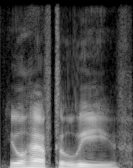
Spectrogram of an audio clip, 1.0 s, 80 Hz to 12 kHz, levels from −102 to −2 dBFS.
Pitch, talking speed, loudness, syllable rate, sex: 125 Hz, 240 wpm, -16 LUFS, 6.0 syllables/s, male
